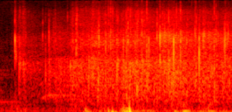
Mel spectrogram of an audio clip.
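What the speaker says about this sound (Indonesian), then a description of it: "Oke, tepuk tangan dulu." Seminar audience breaks into applause that swells from quiet into a steady patter of clapping, fairly faint and distant.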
